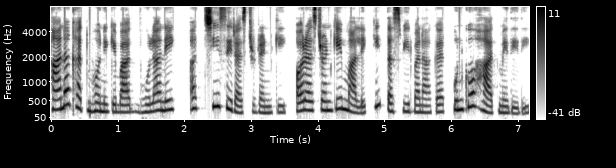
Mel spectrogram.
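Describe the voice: On a very clean recording with a silent background and a dry, close sound with no echo, a woman speaks at a medium pitch and a moderate pace, with lively intonation and a slightly mellow tone.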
